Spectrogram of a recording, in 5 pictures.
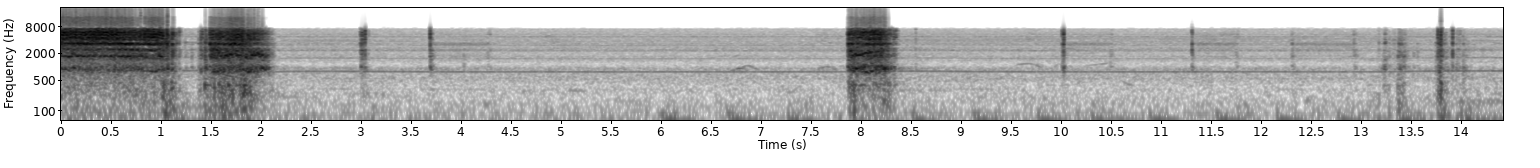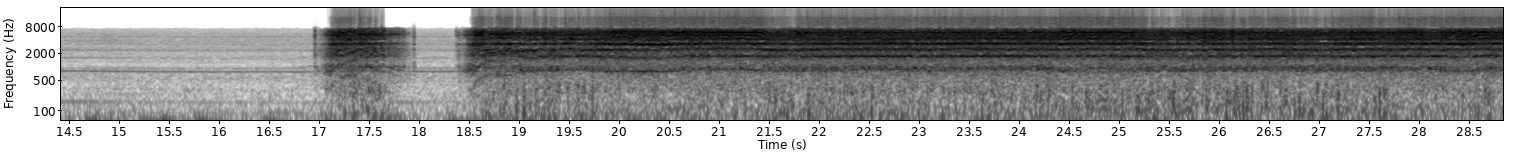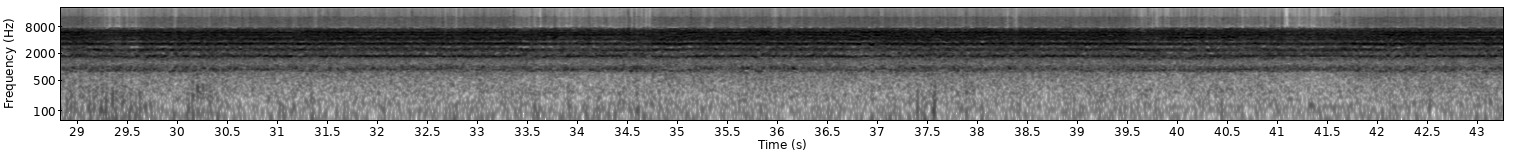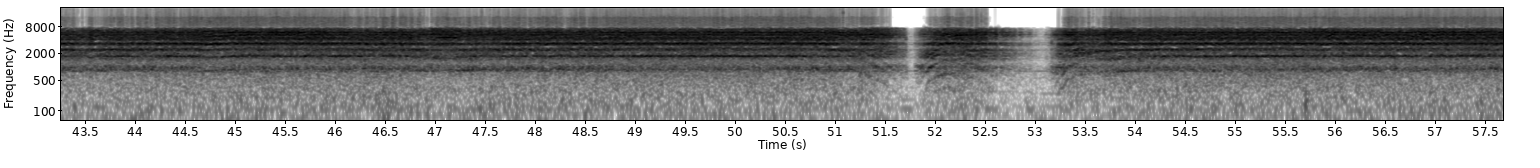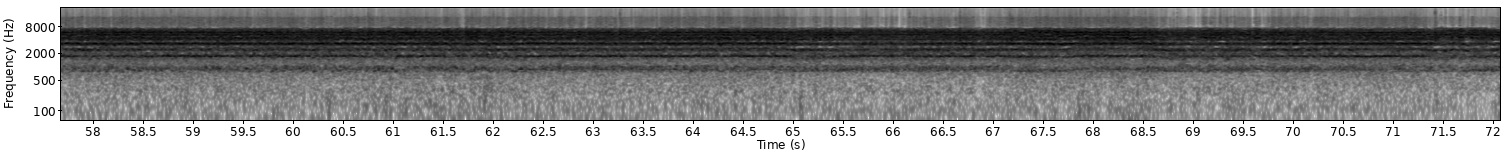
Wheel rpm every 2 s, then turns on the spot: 170, 20, 0, 10, 30, 0, 0, 0, 30, 120, 220, 230, 230, 230, 230, 230, 230, 230, 230, 230, 220, 230, 230, 230, 230, 170, 90, 230, 230, 230, 230, 230, 230, 230, 220, 230.
none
